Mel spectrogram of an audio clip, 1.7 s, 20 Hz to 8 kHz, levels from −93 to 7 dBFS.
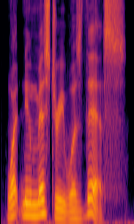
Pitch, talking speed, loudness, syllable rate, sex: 135 Hz, 180 wpm, -17 LUFS, 4.8 syllables/s, male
